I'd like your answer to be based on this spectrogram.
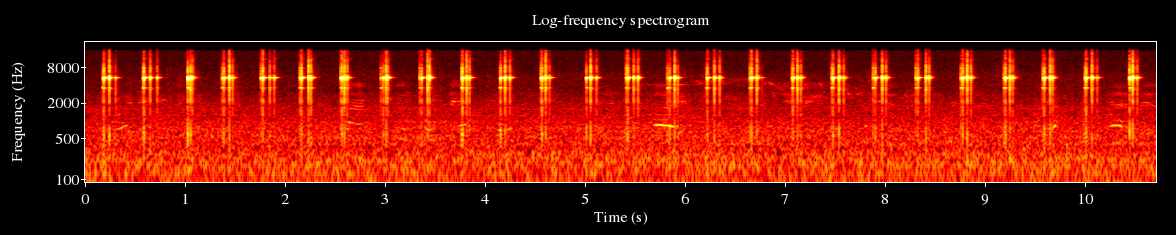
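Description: Further tapping on a carved agate moon goddess figure, confirmed to be agate: 28 short, crisp taps in a steady rhythm of about two and a half per second. Each tap is a bright, high click that dies away almost instantly, with no low-end body, over near silence.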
